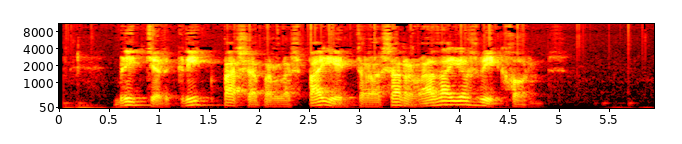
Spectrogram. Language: Catalan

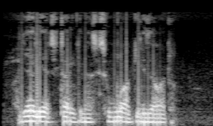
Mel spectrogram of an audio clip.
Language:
Swahili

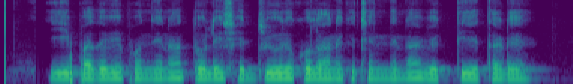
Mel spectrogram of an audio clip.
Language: Telugu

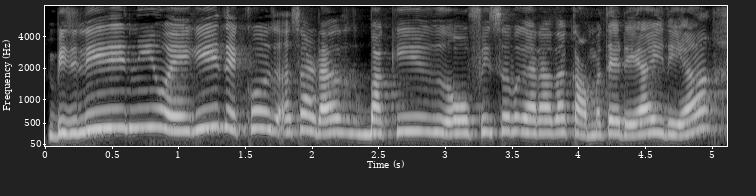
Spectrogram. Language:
Punjabi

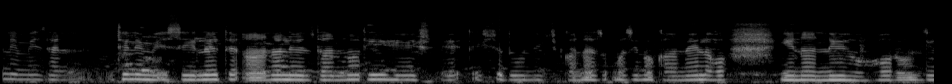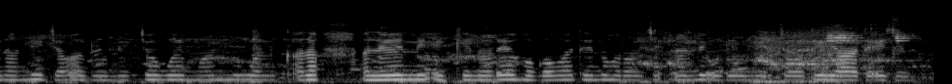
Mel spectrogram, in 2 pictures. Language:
Sidamo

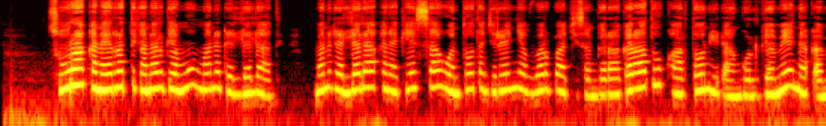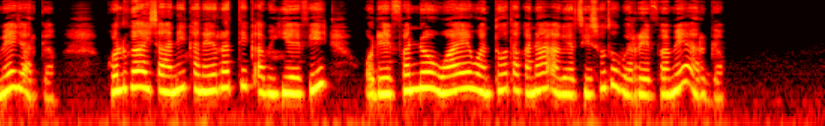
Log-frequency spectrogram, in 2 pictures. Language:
Oromo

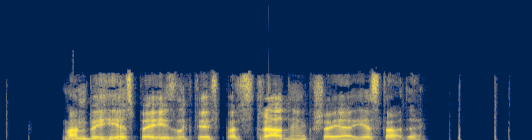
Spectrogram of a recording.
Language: Latvian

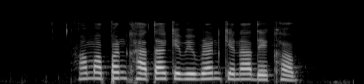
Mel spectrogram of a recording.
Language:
Maithili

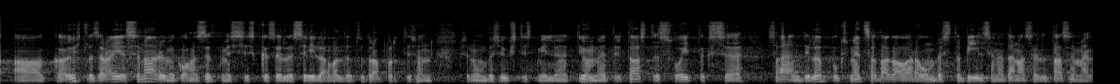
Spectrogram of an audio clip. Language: Estonian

